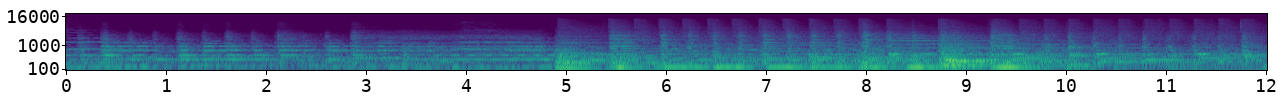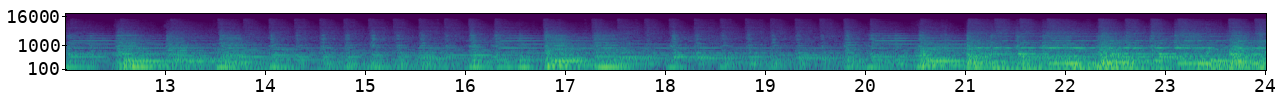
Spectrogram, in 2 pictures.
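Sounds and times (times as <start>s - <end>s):
cello: 0.0s - 24.0s
double bass: 0.0s - 24.0s
harp: 0.0s - 24.0s
timpani: 0.0s - 24.0s.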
